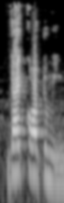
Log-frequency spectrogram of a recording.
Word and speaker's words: dichotomy: तो जो वर्ड है वो है डाइकोटोमी। डाइकोटोमी, जी हाँ दोस्तों, डाइकोटोमी, DICHOTOMY, डाइकोटोमी। H silent है इस वर्ड में पूरा।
